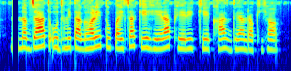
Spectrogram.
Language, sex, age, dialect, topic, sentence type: Magahi, female, 18-24, Central/Standard, banking, statement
